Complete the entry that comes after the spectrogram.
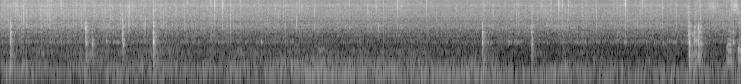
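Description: Shallots sautéing in oil in a pan, a soft continuous sizzle broken by the clicks and scrapes of stirring, fairly quiet with no voices.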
